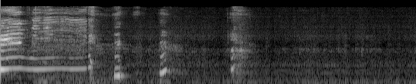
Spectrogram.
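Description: A high-pitched whimpering cry, held steady for about a second, then three short yelps, fading to faint steady tones.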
